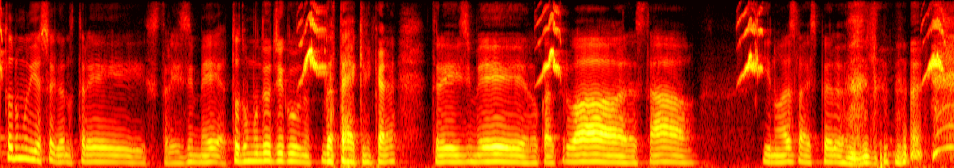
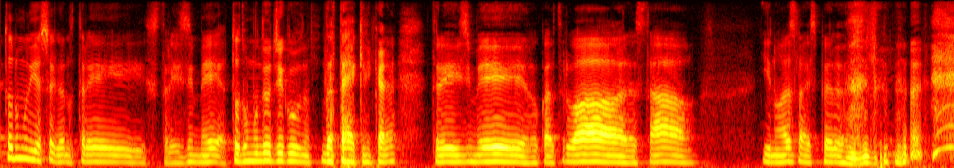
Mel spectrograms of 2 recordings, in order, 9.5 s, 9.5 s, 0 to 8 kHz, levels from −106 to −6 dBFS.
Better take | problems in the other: second | noise reduction (neural mask model Resemble Enhance denoiser)

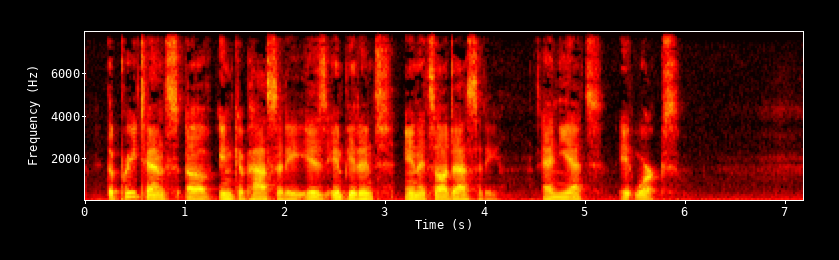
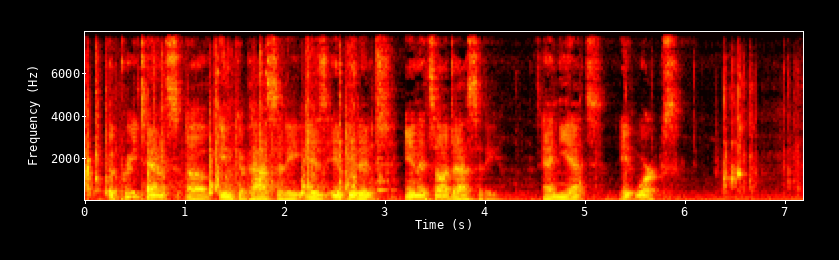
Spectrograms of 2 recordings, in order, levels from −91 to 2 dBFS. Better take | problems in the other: first | background sound (Coin (dropping)); 8 dB below the speech // room echo; dies away in 0.2 s

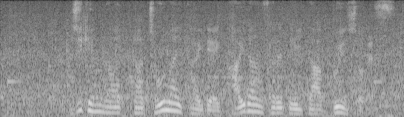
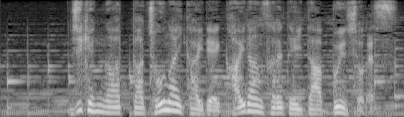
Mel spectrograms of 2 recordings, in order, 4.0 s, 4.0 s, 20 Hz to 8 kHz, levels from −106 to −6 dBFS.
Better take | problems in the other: second | background sound (Rain); 6 dB below the speech

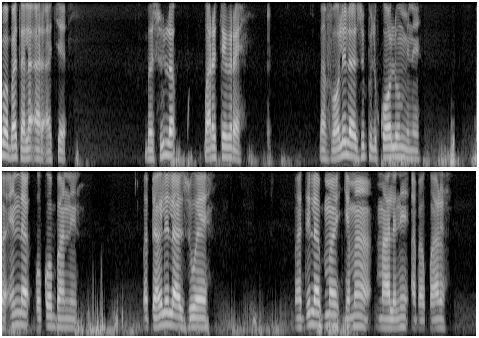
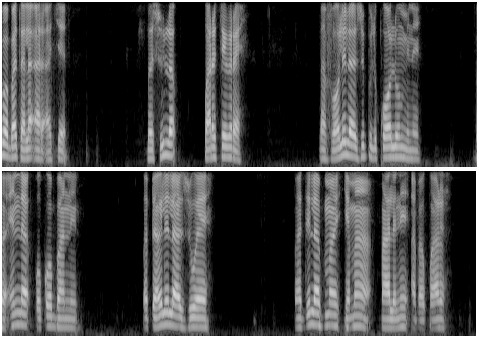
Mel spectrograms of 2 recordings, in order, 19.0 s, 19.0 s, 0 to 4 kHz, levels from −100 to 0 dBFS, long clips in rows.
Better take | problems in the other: first | noise reduction (neural mask model DeepFilterNet 3)

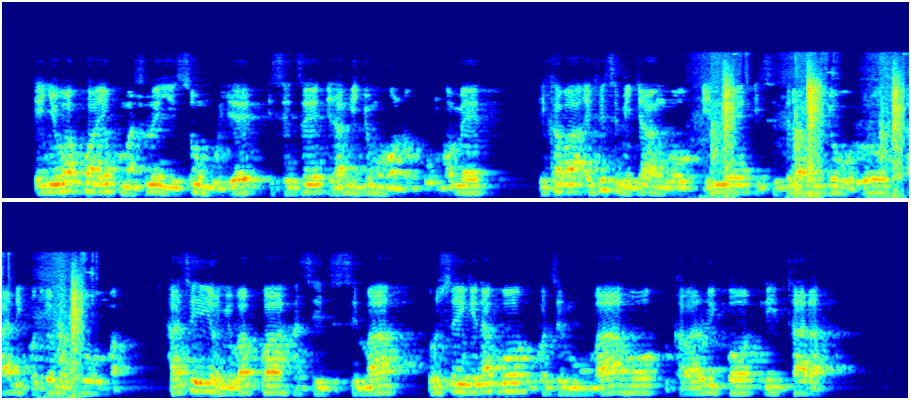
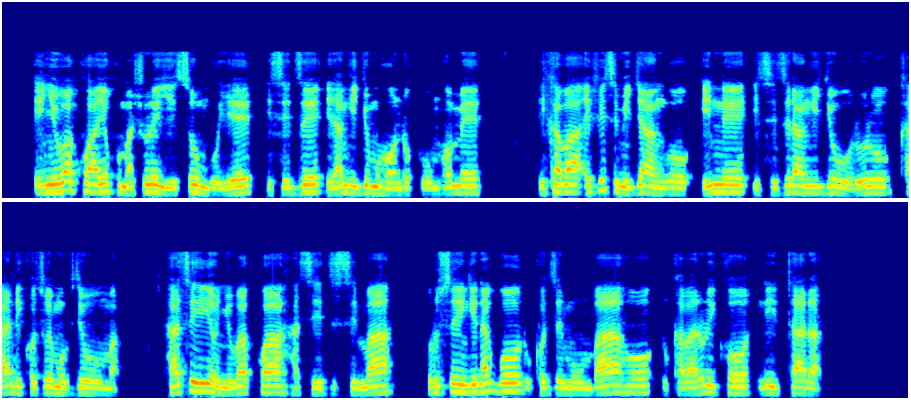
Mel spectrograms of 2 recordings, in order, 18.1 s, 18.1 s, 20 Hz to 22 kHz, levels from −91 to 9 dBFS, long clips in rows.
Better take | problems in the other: second | noise reduction (classical method WPE with log-MMSE)

